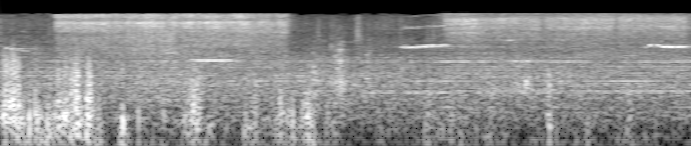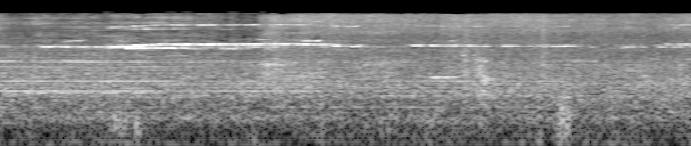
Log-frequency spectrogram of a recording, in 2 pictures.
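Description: NJ Transit electric commuter train rolling past on a nearby track. Its wheels clack over rail joints in the first second or so, then settle into a steady rumble with thin, high wheel squeal that comes and goes.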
